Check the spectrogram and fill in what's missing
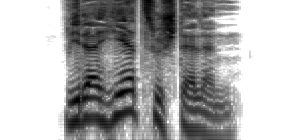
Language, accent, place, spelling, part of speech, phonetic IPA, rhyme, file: German, Germany, Berlin, wiederherzustellen, verb, [viːdɐˈheːɐ̯t͡suˌʃtɛlən], -eːɐ̯t͡suʃtɛlən, De-wiederherzustellen.ogg
- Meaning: zu-infinitive of wiederherstellen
